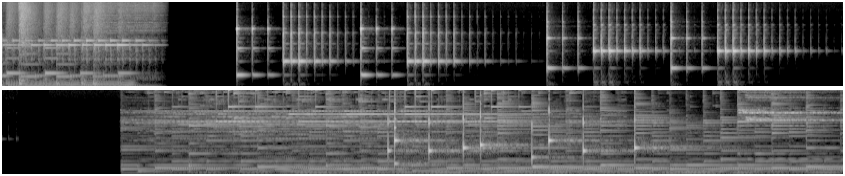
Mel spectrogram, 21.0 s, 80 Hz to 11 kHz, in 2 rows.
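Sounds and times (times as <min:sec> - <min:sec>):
ringtone melody of struck notes: 0:03.0 - 0:10.2, 0:12.2 - 0:18.9.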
